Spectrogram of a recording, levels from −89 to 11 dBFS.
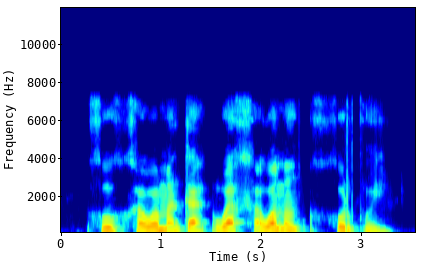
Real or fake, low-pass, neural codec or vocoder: fake; 7.2 kHz; codec, 16 kHz, 4 kbps, X-Codec, HuBERT features, trained on LibriSpeech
